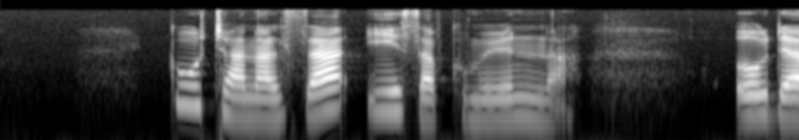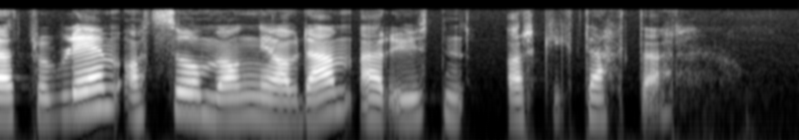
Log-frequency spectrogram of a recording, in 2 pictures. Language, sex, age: Norwegian, female, 18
